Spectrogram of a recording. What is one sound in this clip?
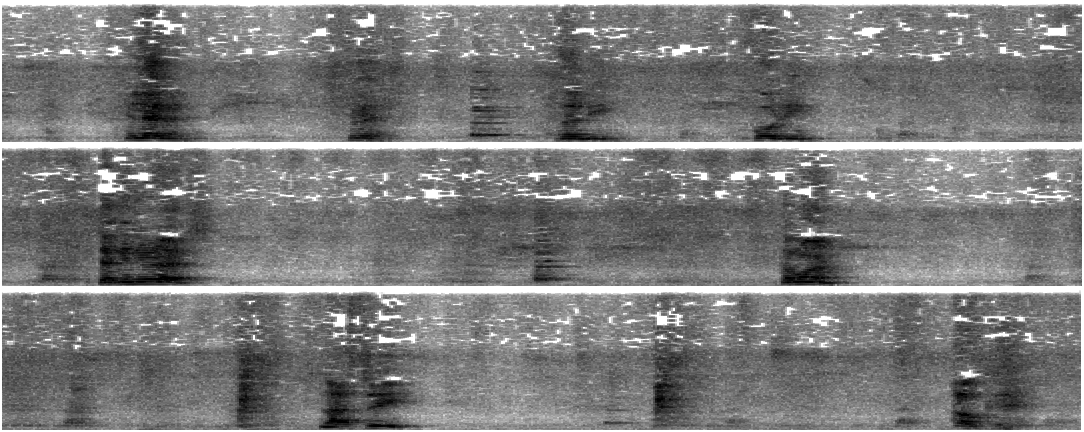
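A man grunts and breathes out hard with each effort, close by.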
